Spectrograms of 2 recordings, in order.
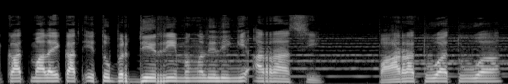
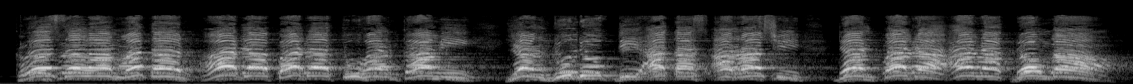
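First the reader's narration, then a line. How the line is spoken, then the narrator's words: Loud collective exclamation. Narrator (Indonesian): mereka berseru dengan suara nyaring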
